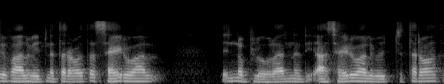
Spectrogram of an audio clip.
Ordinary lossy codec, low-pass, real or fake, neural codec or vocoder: none; none; fake; codec, 16 kHz, about 1 kbps, DyCAST, with the encoder's durations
